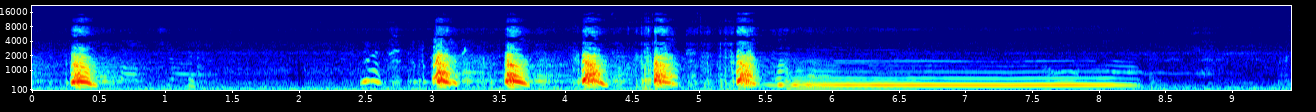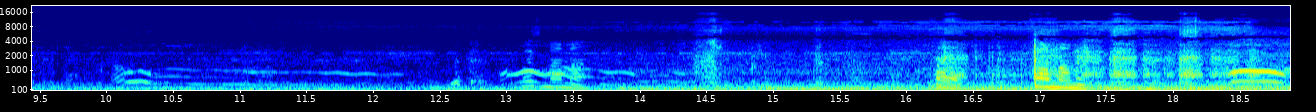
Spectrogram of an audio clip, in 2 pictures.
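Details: Female Boerboel, excited that her mum is behind, gives five high, whiny yelping barks in quick succession, then a steady tonal hum, and later a woman's voice and rustling.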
